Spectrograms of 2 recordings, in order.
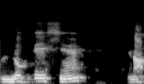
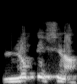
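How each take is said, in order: First: लोकेशना stretched out syllable by syllable, very slow; drawn out slowly. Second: Said in the usual way. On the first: Shown as a demonstration. Teacher dictating लोकेशना to students, very slow. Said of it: "ये लो दोस्तों". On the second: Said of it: "क्या लिखोगे".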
